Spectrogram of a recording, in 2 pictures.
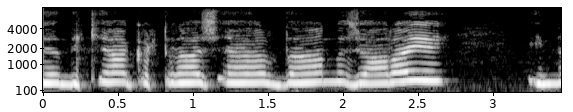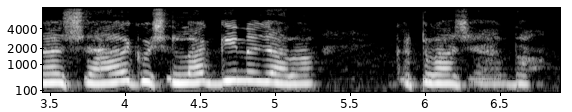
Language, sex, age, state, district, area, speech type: Dogri, female, 30-45, Jammu and Kashmir, Jammu, urban, spontaneous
